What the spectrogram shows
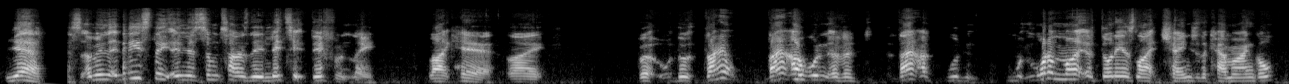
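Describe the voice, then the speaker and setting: Rambling through a TV episode as a review co-host, this man talks casually and haltingly, frequently leaving sentences unfinished. He has a high, sing-song voice with a sharp tone, captured on a rough recording.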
